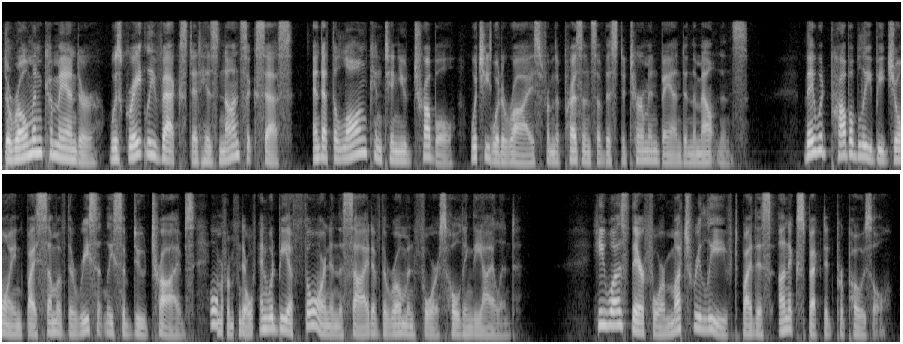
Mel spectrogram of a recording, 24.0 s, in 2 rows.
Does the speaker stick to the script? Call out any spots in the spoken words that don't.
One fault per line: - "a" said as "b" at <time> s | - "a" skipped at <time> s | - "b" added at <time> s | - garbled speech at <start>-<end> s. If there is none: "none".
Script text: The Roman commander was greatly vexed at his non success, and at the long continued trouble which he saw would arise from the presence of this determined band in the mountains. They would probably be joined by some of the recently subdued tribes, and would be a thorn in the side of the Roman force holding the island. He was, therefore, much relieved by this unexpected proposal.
- "saw" skipped at 6.5 s
- garbled speech at 14.8-15.4 s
